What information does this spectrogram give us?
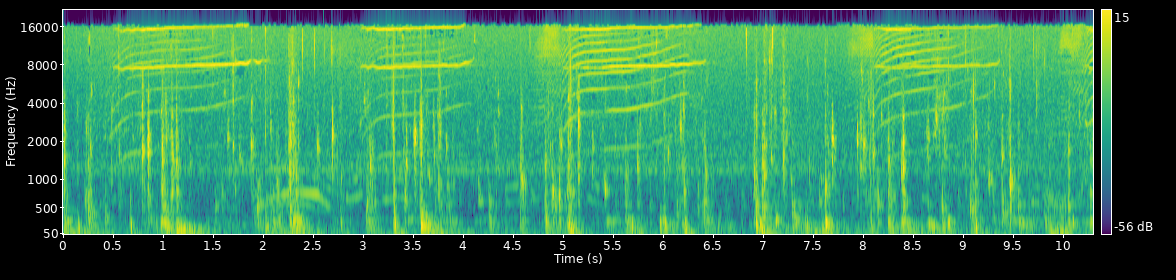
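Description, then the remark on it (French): Underwater recording, made by bioacoustician Charlotte Curé, of an orca's distress calls: a series of shrill, wavering squeals and whistles that sweep up and down, repeating in bursts every few seconds over a rumbling, crackling wash of water noise and clicks. “Parce que l'animal était bien en détresse, en témoignent ces cris que Charlotte Curé a enregistrés et m'a envoyés.”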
